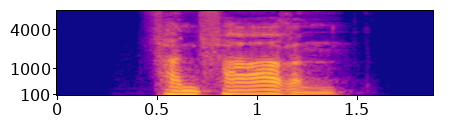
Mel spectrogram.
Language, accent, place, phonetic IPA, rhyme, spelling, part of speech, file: German, Germany, Berlin, [ˌfanˈfaːʁən], -aːʁən, Fanfaren, noun, De-Fanfaren.ogg
- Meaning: plural of Fanfare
